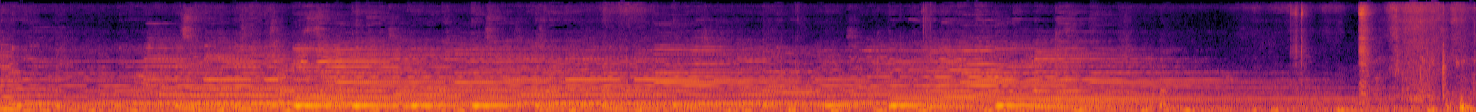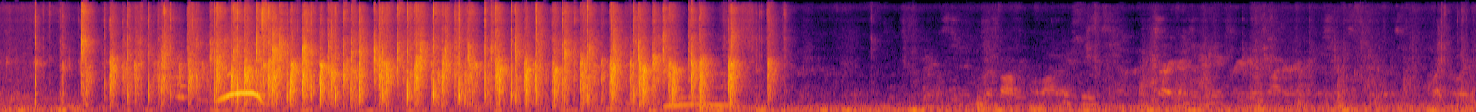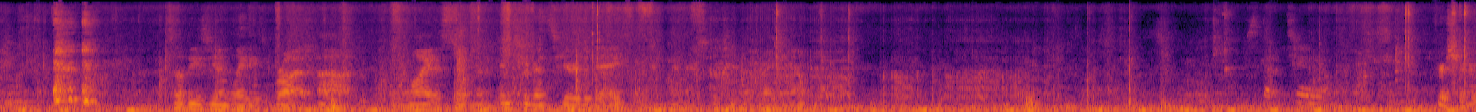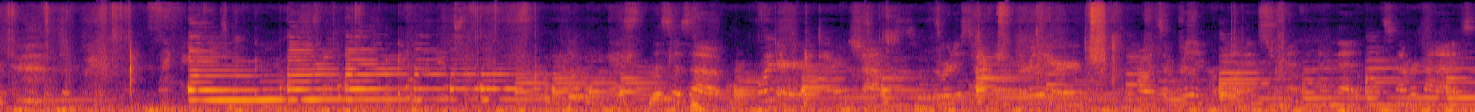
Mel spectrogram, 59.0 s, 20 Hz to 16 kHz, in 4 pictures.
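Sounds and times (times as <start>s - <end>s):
fiddle playing: 0.0s - 13.2s, 46.1s - 59.0s
recorder melody: 0.0s - 13.6s, 46.2s - 50.9s
person coughing: 30.0s - 30.6s.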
